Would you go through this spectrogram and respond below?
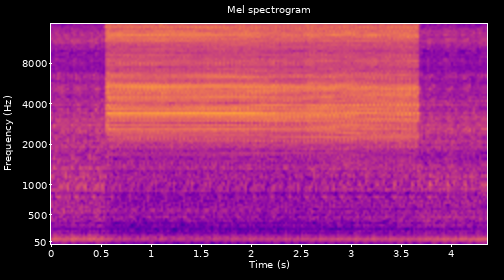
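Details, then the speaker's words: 1996 Ford F-250 7.3 Powerstroke that sat 10 years (veggie-oil conversion), key-on engine-off injector self-test via scan tool. A bright, even electric buzz for about three seconds with no dropouts. All injectors fire normally. "and then one by one so there's any blank spots then you have a dead injector honestly all these sound great"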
